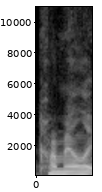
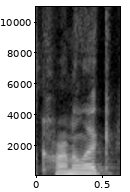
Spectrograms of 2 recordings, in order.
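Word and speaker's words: Karmelek: Okay, so, last name is not Carmela, it's Carmelek.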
